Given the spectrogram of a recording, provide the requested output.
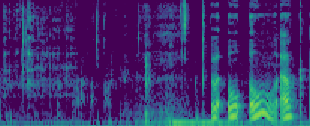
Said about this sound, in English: Oh, sip, little sipperoo. A sippy one. Okay. Well, let's have a taste.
